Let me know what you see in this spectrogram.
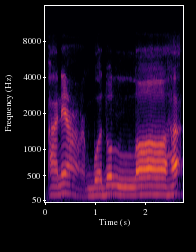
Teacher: عین کو درمیان حلق سے ادا کریں گے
